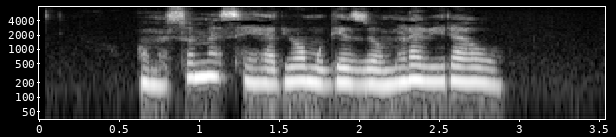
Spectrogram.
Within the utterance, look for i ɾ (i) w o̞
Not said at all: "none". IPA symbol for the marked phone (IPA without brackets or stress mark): a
